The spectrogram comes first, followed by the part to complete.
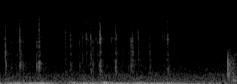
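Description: Typing on a computer keyboard: quick, irregular key clicks, about ten a second, over a low steady hum.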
